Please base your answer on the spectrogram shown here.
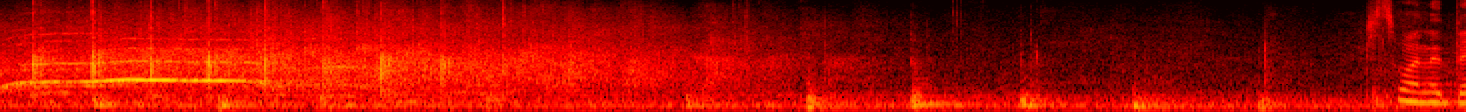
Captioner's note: applause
